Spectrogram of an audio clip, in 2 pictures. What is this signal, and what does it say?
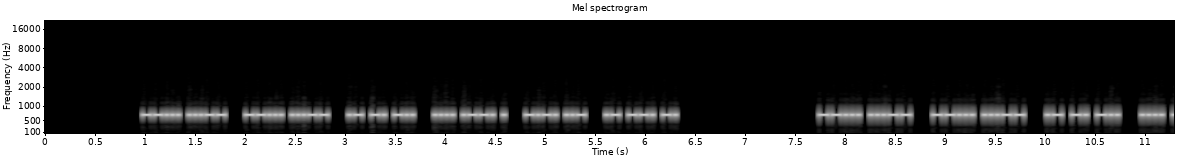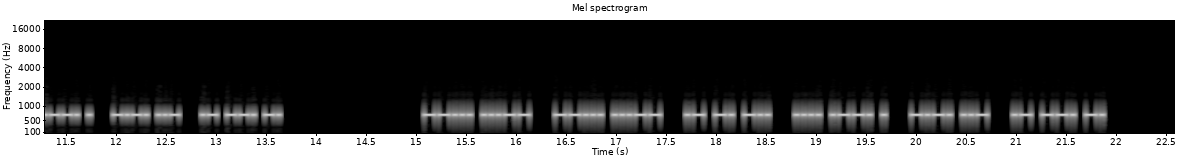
Morse code, heard as a keyed tone, about 37 wpm, 700 Hz. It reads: 73 73 AND HPE CU AGN 73 73 AND HPE CU AGN 73 73 AND HPE CU AGN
